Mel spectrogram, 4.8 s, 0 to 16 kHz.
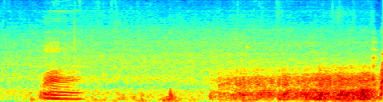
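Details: Lena, a female Border Collie born in November 2014, barks at a thunderstorm. One loud, harmonic, slightly falling bark is followed by rumbling thunder and steady rain that grows louder.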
